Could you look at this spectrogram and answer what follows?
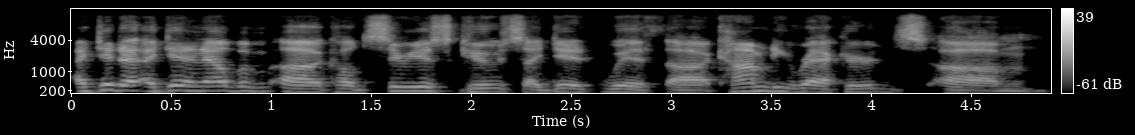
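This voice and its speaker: A comedian with a Minnesotan accent, chatting on a podcast in a halting way full of fillers and restarts. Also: male voice, a little high. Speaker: comedian guest. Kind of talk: casual podcast chat.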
